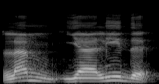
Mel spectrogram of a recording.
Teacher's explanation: dibaca jelas dan pendek dan tidak dengung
